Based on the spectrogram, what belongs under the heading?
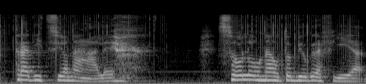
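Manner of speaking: normal talking voice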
